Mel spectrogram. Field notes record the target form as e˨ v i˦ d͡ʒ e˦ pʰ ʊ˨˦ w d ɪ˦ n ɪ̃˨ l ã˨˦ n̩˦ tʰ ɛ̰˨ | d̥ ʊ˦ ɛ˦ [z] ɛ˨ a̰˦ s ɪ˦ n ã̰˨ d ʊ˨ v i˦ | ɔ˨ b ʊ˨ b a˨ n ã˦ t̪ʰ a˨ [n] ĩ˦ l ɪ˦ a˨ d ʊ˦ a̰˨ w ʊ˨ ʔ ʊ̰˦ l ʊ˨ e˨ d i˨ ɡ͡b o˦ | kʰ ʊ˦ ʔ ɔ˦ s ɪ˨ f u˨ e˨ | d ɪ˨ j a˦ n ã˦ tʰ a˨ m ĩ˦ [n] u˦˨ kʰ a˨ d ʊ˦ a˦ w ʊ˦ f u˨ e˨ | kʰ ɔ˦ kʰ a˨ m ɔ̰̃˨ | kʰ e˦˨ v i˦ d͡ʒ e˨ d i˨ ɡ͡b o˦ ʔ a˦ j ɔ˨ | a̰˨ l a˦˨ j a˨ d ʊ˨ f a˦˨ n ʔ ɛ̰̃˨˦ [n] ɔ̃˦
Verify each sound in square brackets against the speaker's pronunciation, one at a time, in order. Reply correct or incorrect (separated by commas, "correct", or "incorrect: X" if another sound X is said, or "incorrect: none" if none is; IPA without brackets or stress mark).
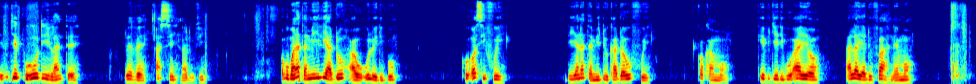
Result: incorrect: v, incorrect: m, incorrect: d, incorrect: m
